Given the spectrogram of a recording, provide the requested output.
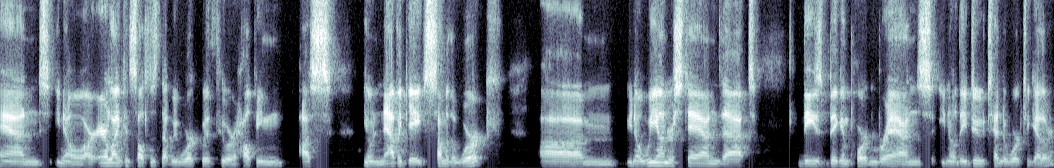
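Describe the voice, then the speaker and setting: With a Canadian accent, a man of medium pitch talks at a moderate pace in a bright, sharp tone. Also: fairly even intonation, quiet background. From Canada. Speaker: company CEO. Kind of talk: interview. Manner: halting, many fillers.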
